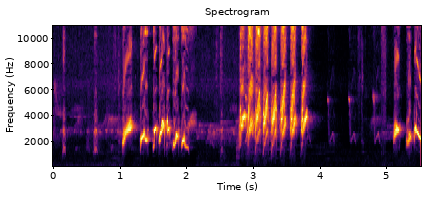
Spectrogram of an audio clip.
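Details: Caged Red-whiskered bulbul training recording from Thailand: a warbled whistled phrase, then a fast stuttered run of sharp repeated notes, then the start of another phrase, with faint chips in the gaps.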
